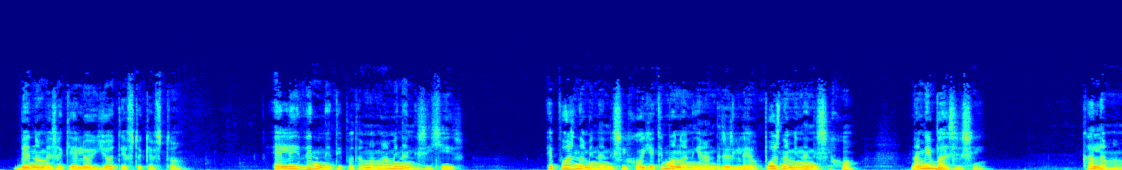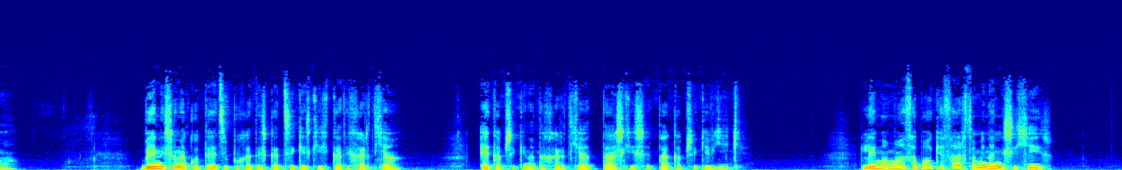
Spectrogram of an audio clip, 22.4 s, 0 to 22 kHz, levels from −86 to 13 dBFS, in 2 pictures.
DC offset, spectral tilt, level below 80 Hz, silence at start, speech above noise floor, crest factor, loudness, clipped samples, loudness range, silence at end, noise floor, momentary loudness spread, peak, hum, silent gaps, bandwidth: under 0.1%; -6 dB/octave; -48 dBFS; 0.15 s; 37 dB; 20 dB; -21 LUFS; under 0.1%; 6 LU; 0.7 s; -58 dBFS; 11 LU; -2 dBFS; none; none; 12.5 kHz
